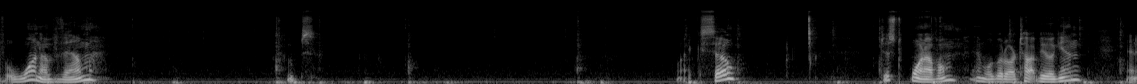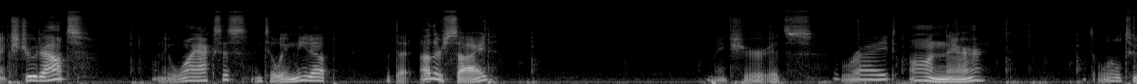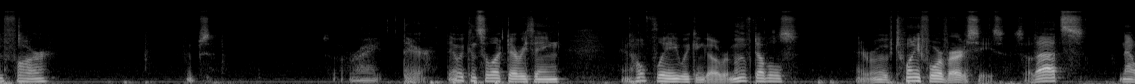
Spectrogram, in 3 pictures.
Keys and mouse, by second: 0.8 middle click, 2.3 click, 3.0 ctrl+z, 5.7 click, 9.3 KP_7, 11.4 e, 16.1 middle click, 20.1 middle click, 22.6 g, 27.8 a, 28.1 a, 29.0 w, 32.7 Tab, 33.5 middle click.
